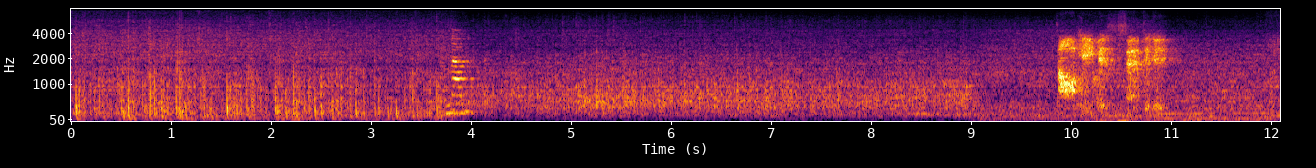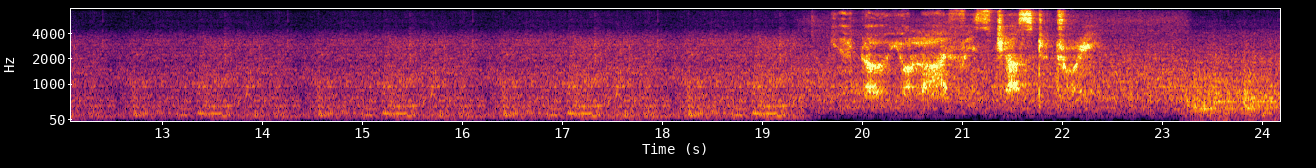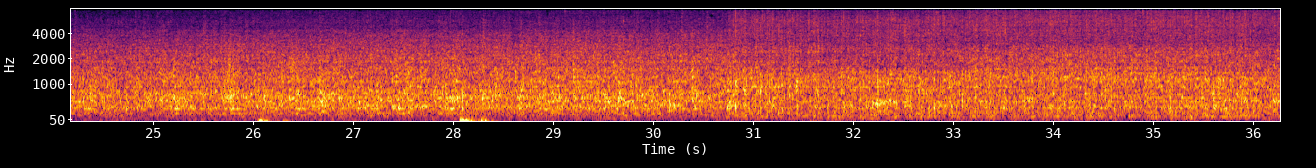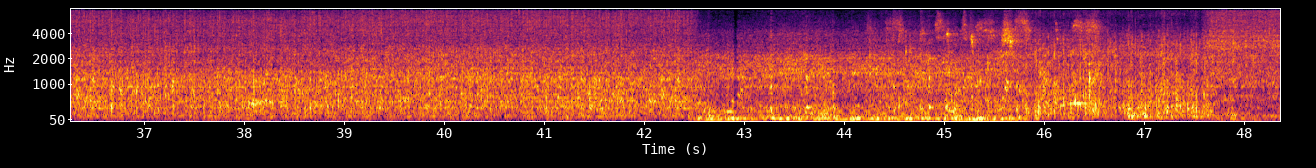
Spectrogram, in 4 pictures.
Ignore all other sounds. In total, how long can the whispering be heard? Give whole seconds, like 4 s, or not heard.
6 s.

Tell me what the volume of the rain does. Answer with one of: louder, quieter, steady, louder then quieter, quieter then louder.
louder.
